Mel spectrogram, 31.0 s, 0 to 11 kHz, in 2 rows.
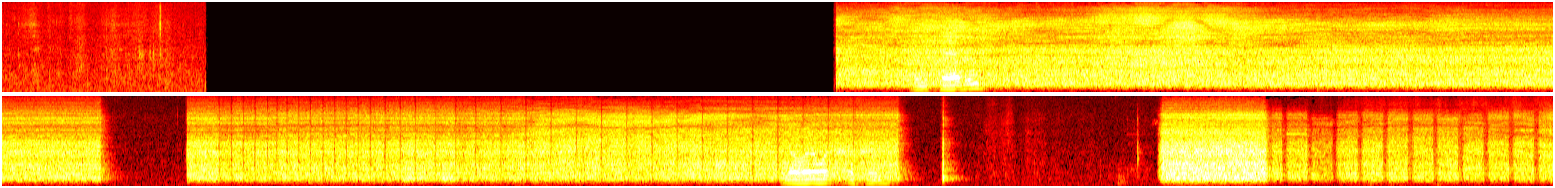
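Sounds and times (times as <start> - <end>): radio static hiss: 8.4 - 16.6, 17.4 - 24.6, 27.0 - 31.0.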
